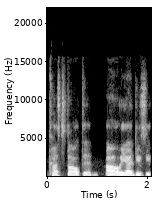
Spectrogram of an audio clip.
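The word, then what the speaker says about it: Kostaltyn: So, Castellian. Oh, he pronounces it Costalin.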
